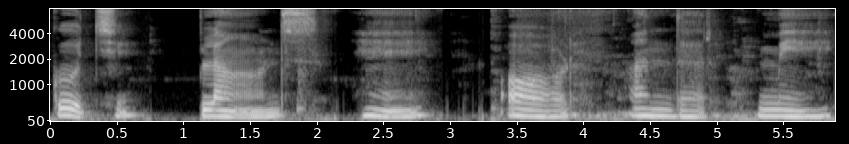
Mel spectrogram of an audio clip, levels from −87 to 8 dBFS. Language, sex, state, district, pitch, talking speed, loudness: Hindi, female, Bihar, Katihar, 150 Hz, 60 wpm, -15 LUFS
